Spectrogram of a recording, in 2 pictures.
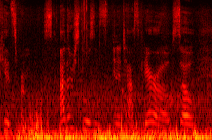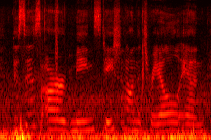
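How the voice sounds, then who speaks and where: Distant, high-voiced woman guiding outdoors in wind. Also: unhurried. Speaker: education manager and nature trail guide. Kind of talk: informal guided nature tour. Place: outdoors on an oak woodland trail. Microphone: camera a couple of metres away. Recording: distant mic, loud outdoor wind noise.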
